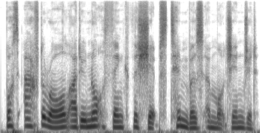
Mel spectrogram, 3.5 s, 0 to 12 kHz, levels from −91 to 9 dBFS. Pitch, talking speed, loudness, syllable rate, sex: 150 Hz, 225 wpm, -16 LUFS, 5.6 syllables/s, male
